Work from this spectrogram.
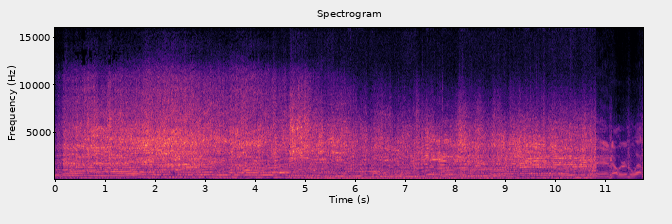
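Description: Mini stock race cars roar around the dirt track at Genesee in a steady, loud engine drone with shifting whine, the pack close and continuous, while a race announcer talks over it before the roar briefly dips at the end.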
